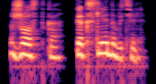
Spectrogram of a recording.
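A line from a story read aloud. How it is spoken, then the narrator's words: Plain. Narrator (Russian): спросил он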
